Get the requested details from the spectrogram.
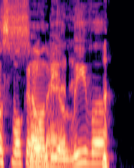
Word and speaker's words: Oliva: Is it Aliva? – Oliva. Like Olivia. – Oh, okay. – The I after the, before the A. So it's Oliva.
